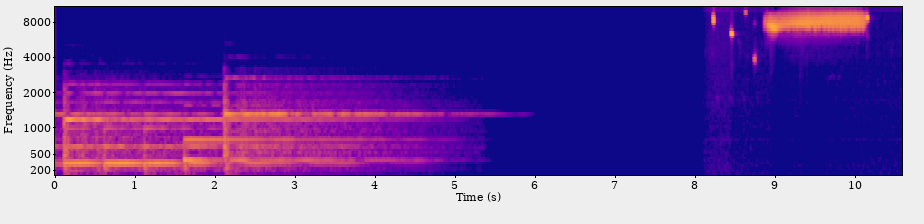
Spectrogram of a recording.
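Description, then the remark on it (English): A swelling musical chord fades to silence, then a small songbird delivers a few faint high ticks followed by a thin, insect-like buzzing trill lasting about two seconds, clear. “It's nature's symphony, but it could be silenced.”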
